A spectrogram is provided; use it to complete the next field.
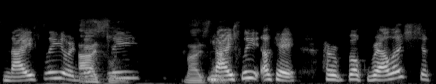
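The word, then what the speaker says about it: Knisley: Knisely.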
